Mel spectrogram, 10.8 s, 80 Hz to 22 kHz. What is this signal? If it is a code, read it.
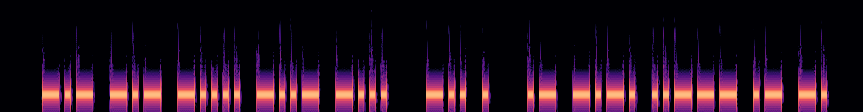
Morse code, heard as a keyed tone, about 17 wpm, 700 Hz. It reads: KK6XB DE AC2AN
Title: USA Callsign DE Callsign - 5 Characters - 17wpm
